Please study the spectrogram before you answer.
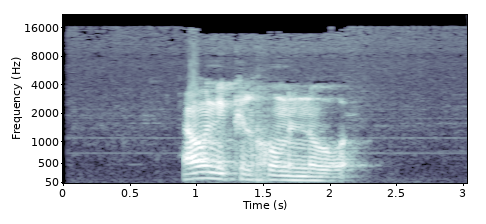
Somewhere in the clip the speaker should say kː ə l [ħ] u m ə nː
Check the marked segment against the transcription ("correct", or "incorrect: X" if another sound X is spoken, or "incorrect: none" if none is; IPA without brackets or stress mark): incorrect: χ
